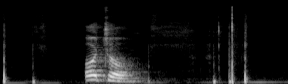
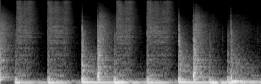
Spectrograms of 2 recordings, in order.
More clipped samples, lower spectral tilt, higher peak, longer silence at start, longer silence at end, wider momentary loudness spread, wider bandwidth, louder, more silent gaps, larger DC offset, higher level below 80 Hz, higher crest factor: second, under 0.1% vs 0.4%; about the same, -6.5 dB/octave vs -6.5 dB/octave; about the same, -2 dBFS vs 0 dBFS; about the same, 0.05 s vs 0 s; first, 0.4 s vs 0 s; first, 25 LU vs 6 LU; second, 16 kHz vs over 20 kHz; second, -18 LUFS vs -13 LUFS; neither; neither; second, -46 dBFS vs -20 dBFS; first, 18 dB vs 12 dB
